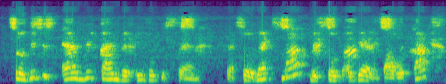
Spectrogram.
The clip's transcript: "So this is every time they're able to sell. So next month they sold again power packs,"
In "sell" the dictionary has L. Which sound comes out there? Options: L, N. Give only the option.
N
